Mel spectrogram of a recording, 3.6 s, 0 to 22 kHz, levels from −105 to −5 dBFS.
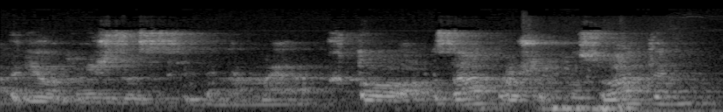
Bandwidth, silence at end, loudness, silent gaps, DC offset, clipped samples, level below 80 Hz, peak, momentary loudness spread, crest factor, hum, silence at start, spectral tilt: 16 kHz; 0 s; -46 LUFS; none; under 0.1%; under 0.1%; -64 dBFS; -30 dBFS; 12 LU; 18 dB; none; 0 s; -2 dB/octave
